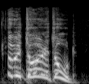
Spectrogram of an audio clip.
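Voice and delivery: high-pitched furious outburst at a table guest; retold furious yelling. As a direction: blast her with rage, no room to reply. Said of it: "Kicken bara säger".

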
